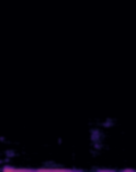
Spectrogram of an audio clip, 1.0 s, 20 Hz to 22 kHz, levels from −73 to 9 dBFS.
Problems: background sounds at intervals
